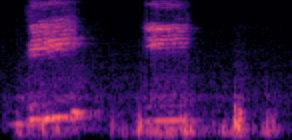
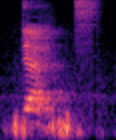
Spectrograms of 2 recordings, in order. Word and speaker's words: debts: Let's see its pronunciation. D-E-B-T-S. We call it as debts, which is incorrect.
